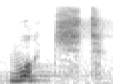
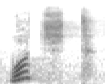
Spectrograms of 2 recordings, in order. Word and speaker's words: watched: are hard sounds now when we add add the e d what happens is the pronunciation becomes T we don't say watched we eliminate the E and we say watched okay interesting hey so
